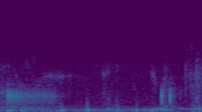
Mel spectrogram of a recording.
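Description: A few faint, scattered computer key clicks over a steady low hum.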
